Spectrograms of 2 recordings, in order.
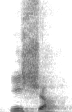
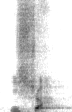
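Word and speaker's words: אישה: 근데 여자는 이샤, 이샤, 뒤에 발음 좀 세게 샤, 이샤, 이쉬, 이샤 이렇게 좀 세게 얘기합니다.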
